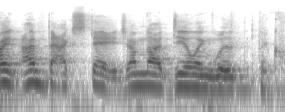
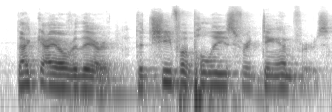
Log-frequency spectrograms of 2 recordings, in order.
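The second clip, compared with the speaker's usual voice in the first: usual speaking voice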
